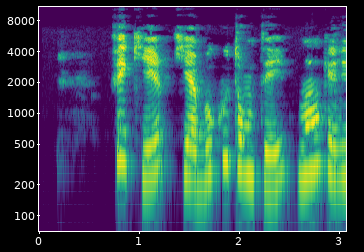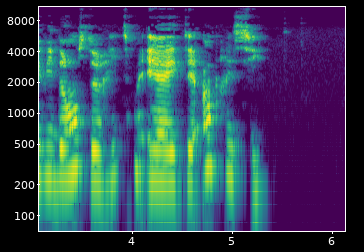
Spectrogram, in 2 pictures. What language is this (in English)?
French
